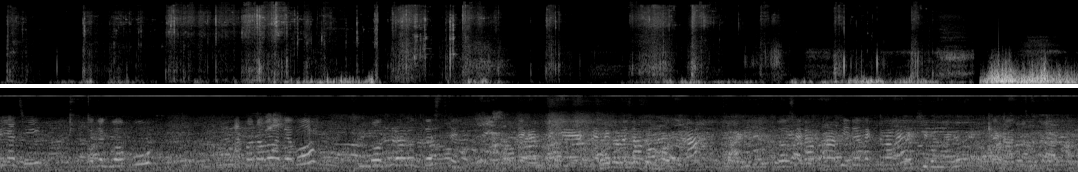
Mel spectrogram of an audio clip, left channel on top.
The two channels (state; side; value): different; both; correlation 0.01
